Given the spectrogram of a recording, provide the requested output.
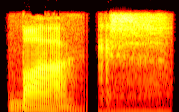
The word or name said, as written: box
